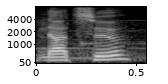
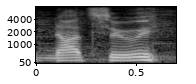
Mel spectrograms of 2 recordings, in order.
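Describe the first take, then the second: First: The name ends in a plain 'su' sound. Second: The name ends in 'su' plus an 'ee' sound. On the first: The speaker calls it right. "It's just like Natsu" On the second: The speaker calls it wrong. "but I keep saying Natsui"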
